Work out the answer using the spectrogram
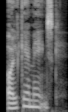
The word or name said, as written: oldgermansk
